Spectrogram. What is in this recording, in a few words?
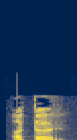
"ater", Punjabi; ਅਤਰ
